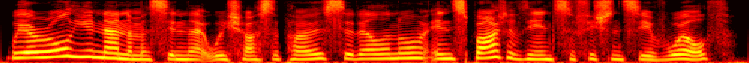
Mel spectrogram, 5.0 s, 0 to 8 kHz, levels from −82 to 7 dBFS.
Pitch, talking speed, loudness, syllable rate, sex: 220 Hz, 215 wpm, -17 LUFS, 6.5 syllables/s, female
